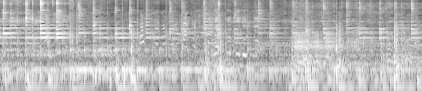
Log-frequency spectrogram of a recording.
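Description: Live Pahari village band music: a barrel drum beating under steady held notes from wind instruments.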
